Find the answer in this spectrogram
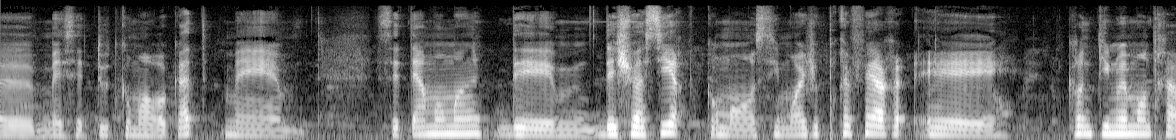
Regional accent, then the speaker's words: Colombia; French is a second language; also born or lived in Spain; J'habitais en Espagne et je commençais à faire la jonglerie là-bas. Mais après, je suis retournée en Colombie

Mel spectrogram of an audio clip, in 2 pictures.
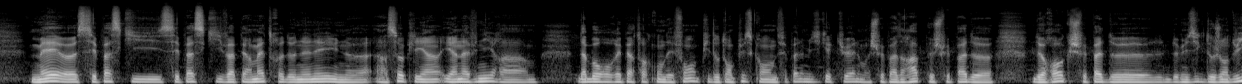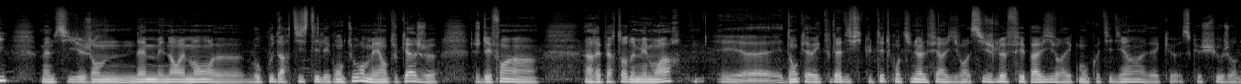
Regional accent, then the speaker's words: Saint-Étienne, Auvergne-Rhône-Alpes, France; Chez moi, à Saint-Étienne, dans les quartiers

